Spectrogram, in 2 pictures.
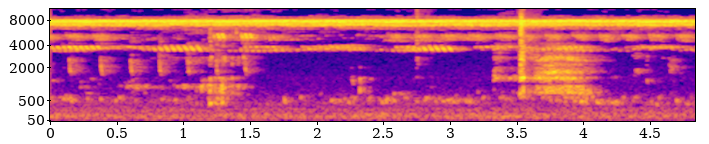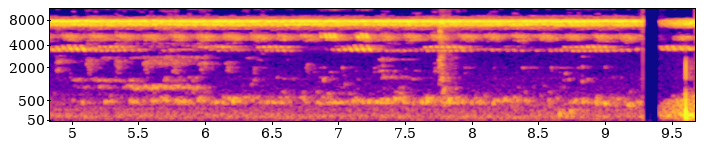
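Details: Crickets on a cold night beside a garden shelter at the forest edge, a steady high-pitched shrill trill with faint pulsing overtones, broken by a few soft clicks and knocks from nearby camp activity.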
